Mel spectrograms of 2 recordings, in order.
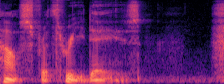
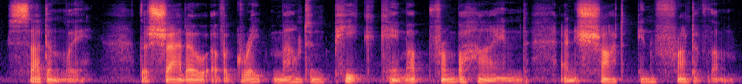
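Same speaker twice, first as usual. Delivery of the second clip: ordinary delivery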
